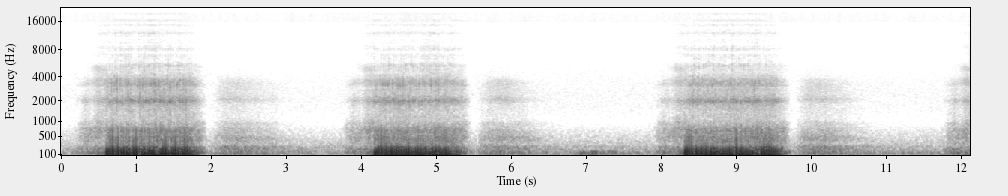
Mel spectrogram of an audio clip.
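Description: Loud rattling snores on each in-breath, roughly every four seconds, with a faint whistle and softer out-breaths; snoring.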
